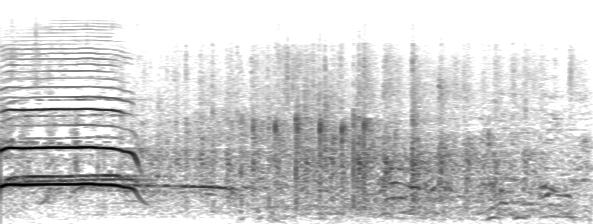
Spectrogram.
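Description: Audience at a Hindi-language event celebrating a private school teacher claps and cheers loudly and steadily for about five seconds, with shouts rising from the crowd. A bright musical jingle plays at first, then fades.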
